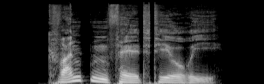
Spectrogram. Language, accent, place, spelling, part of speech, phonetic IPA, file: German, Germany, Berlin, Quantenfeldtheorie, noun, [ˈkvantn̩ˌfɛltteoʁiː], De-Quantenfeldtheorie.ogg
- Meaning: quantum field theory, QFT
